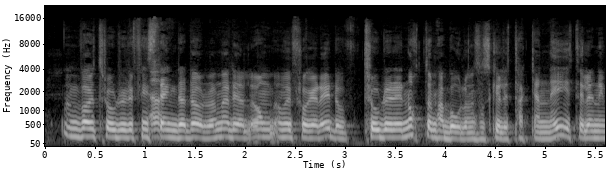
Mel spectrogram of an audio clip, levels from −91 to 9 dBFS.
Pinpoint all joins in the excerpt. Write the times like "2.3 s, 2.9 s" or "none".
none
